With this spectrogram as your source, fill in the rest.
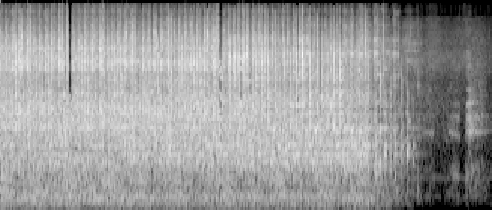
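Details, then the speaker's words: Suzuki Fury two-stroke snowmobile: runs rough and crackling for five seconds, then cuts out; kill-switch wire barely touching metal arcs and intermittently grounds the ignition, fully touching kills it. "I was getting some shocks there that thing starts throwing the arcs and all of a sudden it starts running if you touch it completely it shuts it off completely"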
